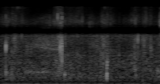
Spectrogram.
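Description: Footsteps: three soft steps about two-thirds of a second apart, over a steady hiss of wind on a phone's microphone.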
